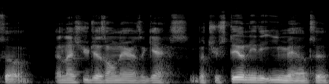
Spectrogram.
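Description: Over a quiet background, a man talks at a very fast pace in a very deep, low voice. His intonation stays monotone and flat. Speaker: YouTuber. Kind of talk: casual vlog. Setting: home video recording. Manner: casual, rambling. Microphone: phone near.

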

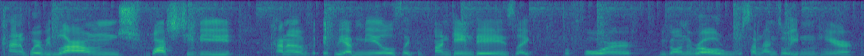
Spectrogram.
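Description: A woman talks at a moderate pace while music plays clearly behind her. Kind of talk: casual tour guide chat.

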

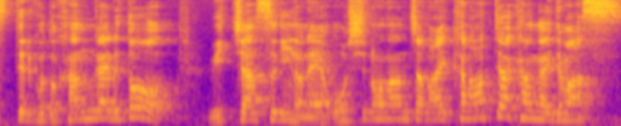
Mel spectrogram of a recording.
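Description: A very fast pace, with audible room echo and noticeable background noise. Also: man. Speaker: gaming YouTuber. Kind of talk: game news commentary. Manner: animated.

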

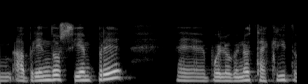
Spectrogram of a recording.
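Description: A woman talks at a moderate pace over a quiet background. Her tone is dark and mellow, with fairly even intonation. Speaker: primary school teacher. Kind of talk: casual comments in video call. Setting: video call. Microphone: video call.

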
